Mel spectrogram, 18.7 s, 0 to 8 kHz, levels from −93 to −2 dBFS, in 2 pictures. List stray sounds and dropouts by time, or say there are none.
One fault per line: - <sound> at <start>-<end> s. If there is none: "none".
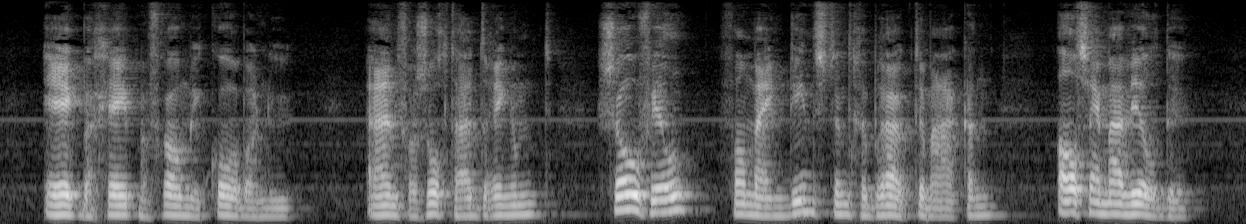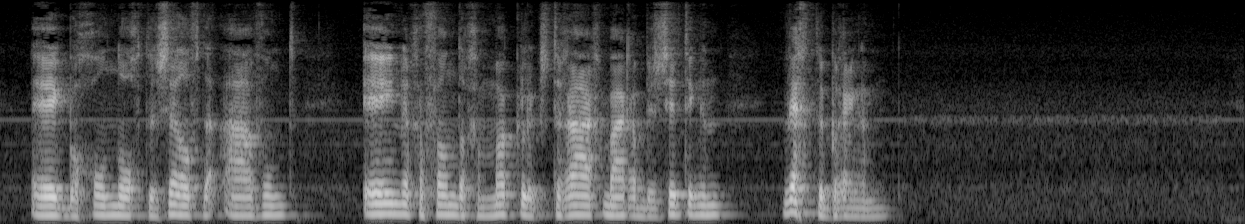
none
